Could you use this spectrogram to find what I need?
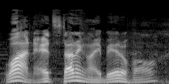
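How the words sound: It is read in a put-on imitated voice.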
